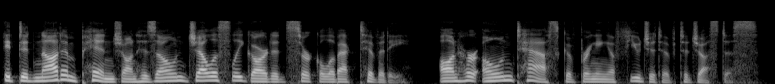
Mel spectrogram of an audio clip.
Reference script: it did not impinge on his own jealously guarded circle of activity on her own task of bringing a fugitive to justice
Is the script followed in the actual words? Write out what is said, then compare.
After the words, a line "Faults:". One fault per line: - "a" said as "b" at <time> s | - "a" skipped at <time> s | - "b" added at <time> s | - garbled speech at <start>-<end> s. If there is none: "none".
it did not impinge on his own jealously guarded circle of activity on her own task of bringing a fugitive to justice
Faults:
none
